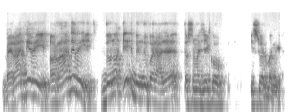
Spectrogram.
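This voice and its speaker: An older man from India, giving a slow, explanatory devotional lecture as a spiritual trainer and slipping English words into his talk. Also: fairly high pitch, big pitch swings. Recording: dull, echoey online class audio.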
